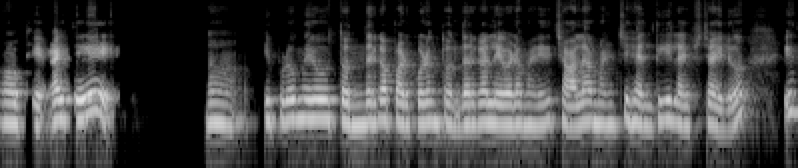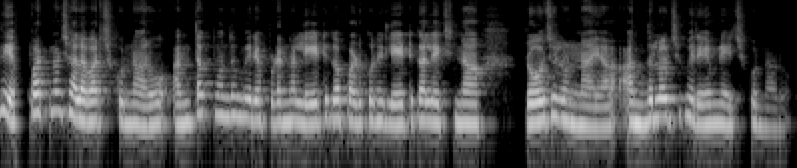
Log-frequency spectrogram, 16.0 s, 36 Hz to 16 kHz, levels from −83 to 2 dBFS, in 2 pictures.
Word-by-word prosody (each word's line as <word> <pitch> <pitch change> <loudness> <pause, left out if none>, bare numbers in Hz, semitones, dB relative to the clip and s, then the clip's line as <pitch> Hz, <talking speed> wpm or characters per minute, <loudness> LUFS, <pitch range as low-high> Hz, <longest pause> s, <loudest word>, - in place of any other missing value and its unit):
Okay. 185 0 0 0.2
అయితే 215 0 +6 1.3
ఆ! - - +1 0.5
ఇప్పుడు 210 0 0
మీరు 220 0 +5 0.2
తొందరగా 195 +2 +3
పడుకోడం, 190 +1 +1
తొందరగా 185 +1 +1
లేవడం, 185 0 +3
అనేది 180 +4 -4
చాలా 175 +2 +1
మంచి 185 +3 -3
హెల్తీ 180 +1 -1
లైఫ్ 175 -1 -2
స్టైలు. 165 -5 -1 0.5
ఇది 280 0 -2
ఎప్పటినుంచి 275 +7 -2
అలవర్చుకున్నారు? 200 -3 0 0.2
అంతకు 260 +8 -3
ముందు 245 0 -3
మీరెప్పుడన్నా 205 -2 -2
లేట్‌గ 195 +4 0
పడుకొని, 200 +1 -2
లేట్‌గ 185 +3 -1
లేచిన 195 0 -2 0.7
రోజులున్నాయా? 190 -5 0 0.2
అందులోంచి 225 +4 +1
మీరేమి 185 -3 -1
నేర్చుకున్నారు? 175 -3 -10
195 Hz, 110 wpm, -22 LUFS, 185-210 Hz, 1.3 s, అయితే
